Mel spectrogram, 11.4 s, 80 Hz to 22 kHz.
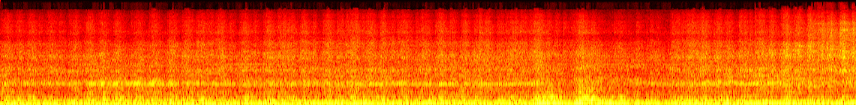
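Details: SRT-4 turbo four after a 420A head conversion, first start (hard to start without throttle) and running good: smooth and even, with one quick throttle blip returning cleanly to a steady beat, no knocks or misses.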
